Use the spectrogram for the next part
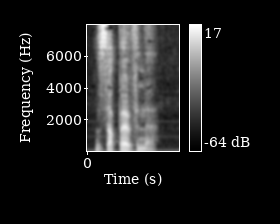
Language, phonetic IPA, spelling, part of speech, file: Polish, [zaˈpɛvnɛ], zapewne, particle, Pl-zapewne.ogg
